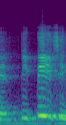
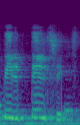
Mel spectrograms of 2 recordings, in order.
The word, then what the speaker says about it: pipilsi: El primer elemento pierde la consonante. Ya les puse el ejemplo de papalote. No se dice palpalote, sino papalote. Se dice pipilsi, no pilpilsi, etc.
